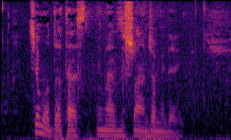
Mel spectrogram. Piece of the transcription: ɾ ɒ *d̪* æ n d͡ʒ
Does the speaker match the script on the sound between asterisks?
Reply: no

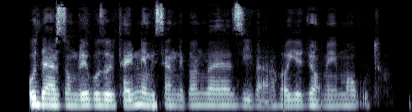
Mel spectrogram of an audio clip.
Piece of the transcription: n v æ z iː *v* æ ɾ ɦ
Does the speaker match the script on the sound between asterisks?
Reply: yes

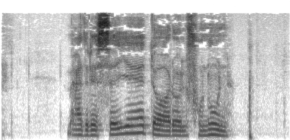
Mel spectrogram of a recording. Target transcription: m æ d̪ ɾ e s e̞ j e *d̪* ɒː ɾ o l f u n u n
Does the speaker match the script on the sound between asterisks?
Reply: yes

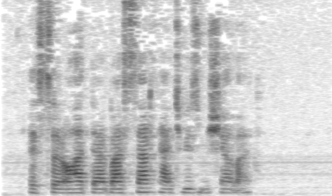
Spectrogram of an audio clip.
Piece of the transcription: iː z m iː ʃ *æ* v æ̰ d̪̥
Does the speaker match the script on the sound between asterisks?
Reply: yes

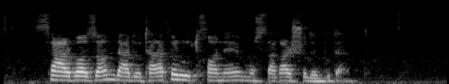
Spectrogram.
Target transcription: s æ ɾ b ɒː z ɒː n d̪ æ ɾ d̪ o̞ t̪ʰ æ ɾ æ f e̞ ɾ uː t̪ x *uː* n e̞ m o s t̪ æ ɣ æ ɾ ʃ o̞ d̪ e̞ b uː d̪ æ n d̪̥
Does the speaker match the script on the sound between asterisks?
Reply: no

